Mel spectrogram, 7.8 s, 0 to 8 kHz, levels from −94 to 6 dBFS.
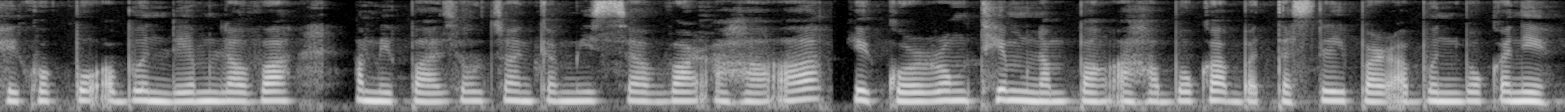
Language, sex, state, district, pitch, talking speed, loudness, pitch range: Mizo, female, Mizoram, Aizawl, 205 Hz, 235 wpm, -15 LUFS, 195-210 Hz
